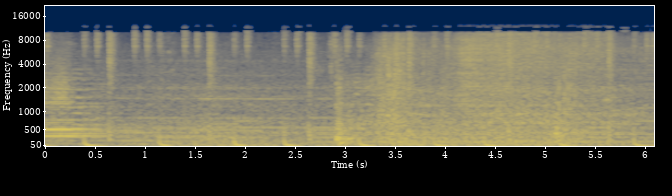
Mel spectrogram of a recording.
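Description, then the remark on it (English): A loaded log train rumbles past in Northland, New Zealand, its wagons clanking in a steady rhythm of heavy thuds, with a brief horn tone fading at the start. “In 2 months' time, the last log train in Northland will chug its way from Otiria near Kaikohe to the Marusumi chip mill at Portland, south of Whangarei.”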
